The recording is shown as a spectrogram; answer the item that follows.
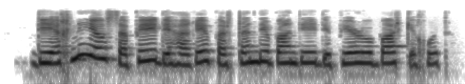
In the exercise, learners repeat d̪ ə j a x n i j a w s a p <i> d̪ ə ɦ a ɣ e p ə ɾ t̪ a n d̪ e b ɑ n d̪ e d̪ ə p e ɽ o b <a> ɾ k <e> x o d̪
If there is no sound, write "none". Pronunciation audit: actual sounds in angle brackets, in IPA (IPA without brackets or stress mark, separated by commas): e, ɑ, e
